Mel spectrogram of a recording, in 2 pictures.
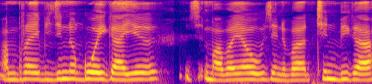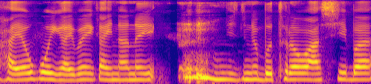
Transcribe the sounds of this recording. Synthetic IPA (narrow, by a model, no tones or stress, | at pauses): ambʰɾajbizinɯɡojɡajɯ | maβajawzenibatʰinbiɡaɦajawɡojɡajbajɡajnanɯj | izinɯbɯtʰɯɾawasiba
